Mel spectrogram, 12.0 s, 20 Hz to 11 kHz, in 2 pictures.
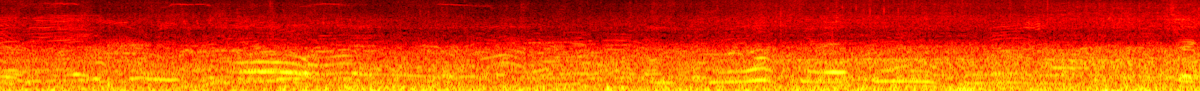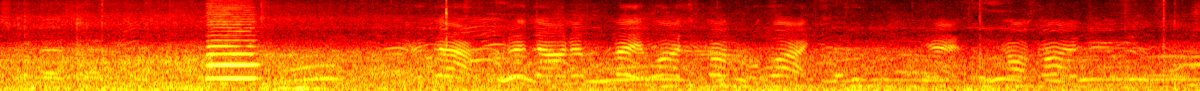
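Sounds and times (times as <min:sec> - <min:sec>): short horn toot: 0:07.0 - 0:07.4.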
